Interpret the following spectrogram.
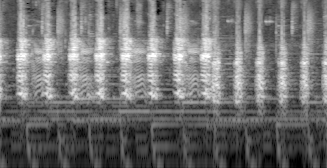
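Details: A White's tree frog gives a steady run of hoarse, barking croaks over background music; this species barks to attract mates and advertise location, typically after rain stops.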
